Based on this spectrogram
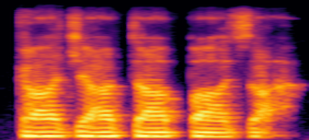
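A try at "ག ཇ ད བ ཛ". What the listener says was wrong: This one a little bit longer and more like a ga cha. It's almost like you're tired. Like ga cha ta ba za.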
